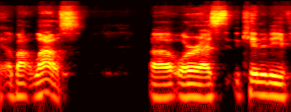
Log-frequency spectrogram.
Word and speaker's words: Laos: Another one that was important was Lao or you know people often say Laos. Technically, it's actually Lao. The S is there because of the French uh influence, French colonialism.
